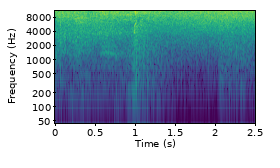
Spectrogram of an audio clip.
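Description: A paint spray gun hisses in an auto body shop while brown coat goes onto a V8 S10 pickup, a loud continuous airy spray with one brief sharper burst, close and without speech.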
